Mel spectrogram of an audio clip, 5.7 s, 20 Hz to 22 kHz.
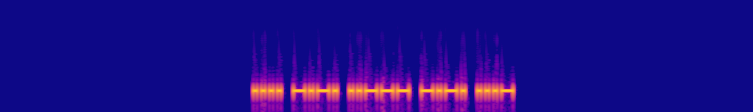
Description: Morse code, heard as a keyed tone, about 40 wpm, 700 Hz. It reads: HC2CV
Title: DXCC-100 Call Signs - 5 Characters - 40wpm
